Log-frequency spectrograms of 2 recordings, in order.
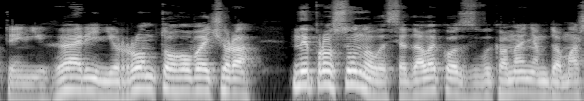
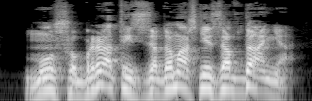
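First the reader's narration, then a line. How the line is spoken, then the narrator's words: Angry grumble. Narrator (Ukrainian): Сердито буркнув Рон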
